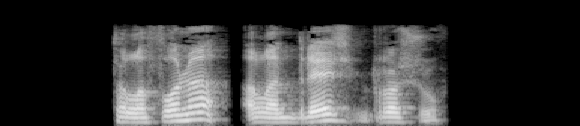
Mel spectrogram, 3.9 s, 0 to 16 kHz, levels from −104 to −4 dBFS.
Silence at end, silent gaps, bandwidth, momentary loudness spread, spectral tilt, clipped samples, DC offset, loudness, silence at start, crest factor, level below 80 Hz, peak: 0.95 s; 1.54-1.60 s; 7.8 kHz; 12 LU; -5.5 dB/octave; under 0.1%; under 0.1%; -17 LUFS; 0.75 s; 18 dB; -60 dBFS; -2 dBFS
